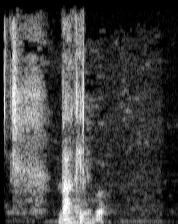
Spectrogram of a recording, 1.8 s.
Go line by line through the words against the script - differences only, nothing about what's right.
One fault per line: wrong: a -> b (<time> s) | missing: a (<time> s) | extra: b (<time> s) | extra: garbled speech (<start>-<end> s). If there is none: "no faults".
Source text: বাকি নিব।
no faults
